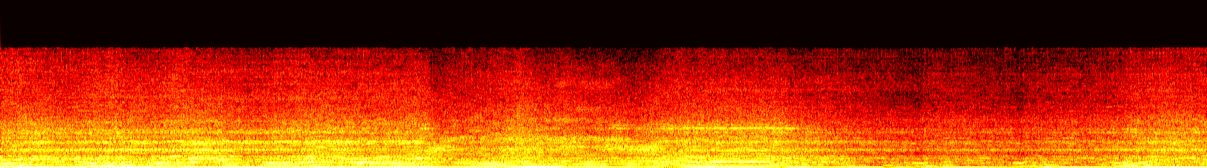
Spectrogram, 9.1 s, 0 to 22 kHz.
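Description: Suzuki Baleno's 1.6-litre four-cylinder 16-valve SOHC petrol engine raced by hand from idle: it climbs in about a second, holds high for several seconds, drops back, then gets a shorter blip near the end. Even at full throttle it runs without any particular noise, which the mechanic takes as a sign the engine is sound.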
